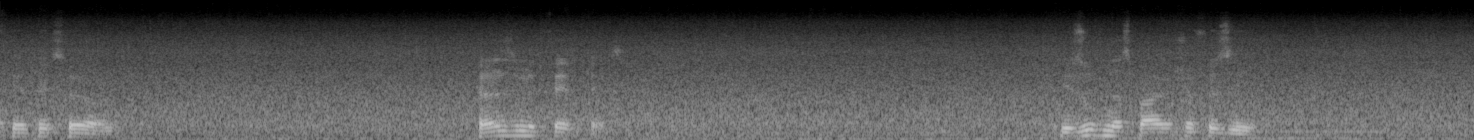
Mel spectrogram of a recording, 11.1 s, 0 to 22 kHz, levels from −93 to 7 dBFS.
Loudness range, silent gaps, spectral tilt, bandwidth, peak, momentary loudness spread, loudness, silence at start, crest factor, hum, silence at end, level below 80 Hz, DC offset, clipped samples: 7 LU; none; -6 dB/octave; 14.5 kHz; -8 dBFS; 12 LU; -29 LUFS; 0 s; 20 dB; none; 0 s; -46 dBFS; under 0.1%; under 0.1%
